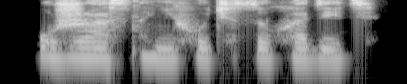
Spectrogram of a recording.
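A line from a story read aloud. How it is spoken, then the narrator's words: Quiet. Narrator (Russian): тихо сказал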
